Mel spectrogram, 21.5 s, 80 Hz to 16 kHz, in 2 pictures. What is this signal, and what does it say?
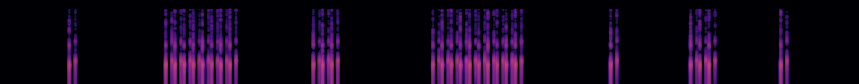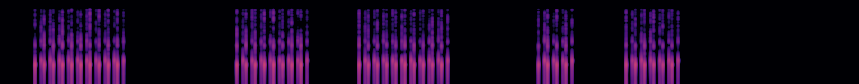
Pulse dialling, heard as clicks on a phone line, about 9 pulses a second. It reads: 1 8 3 0 1 3 1 0 8 0 4 6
